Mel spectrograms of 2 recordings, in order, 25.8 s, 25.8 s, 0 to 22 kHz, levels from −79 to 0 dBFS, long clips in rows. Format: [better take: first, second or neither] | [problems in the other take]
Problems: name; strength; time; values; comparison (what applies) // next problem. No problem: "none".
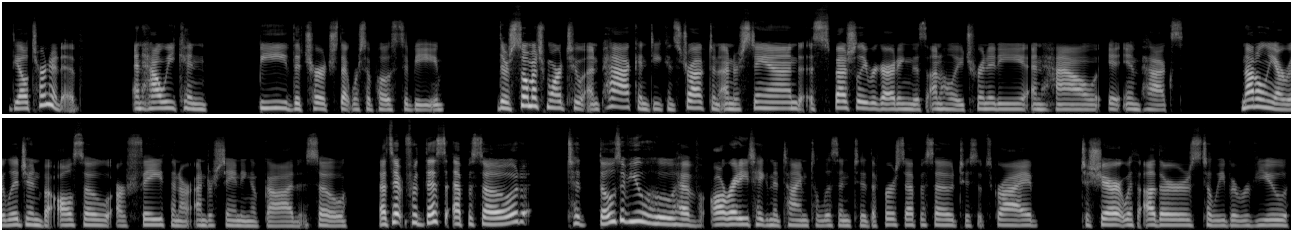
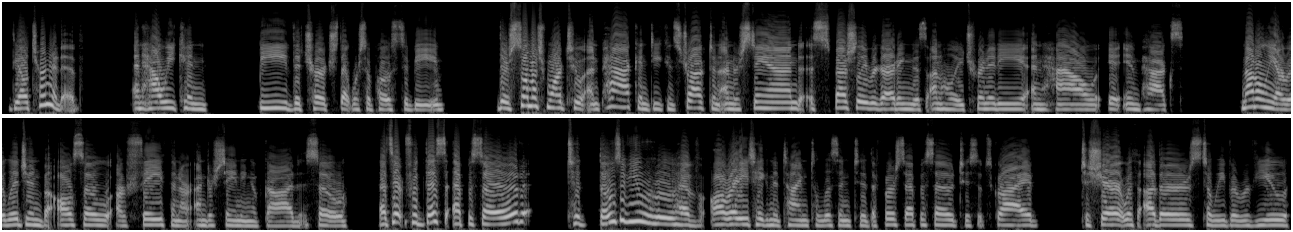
first | distortion; heavy; 7 dB below the speech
